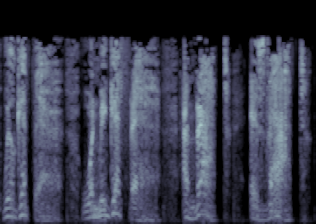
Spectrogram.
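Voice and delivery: slow, emphatic villain's snarl; Count Olaf snarling. A narrator's reading. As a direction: shut them down, slow and snarling. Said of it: "replied Olaf with a snarl".

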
